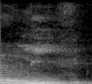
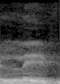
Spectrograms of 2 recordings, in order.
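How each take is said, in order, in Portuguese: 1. A vogal tem som de 'ee' longo. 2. A vogal tem som de 'i' curto. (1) "não é live" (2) "é live"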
